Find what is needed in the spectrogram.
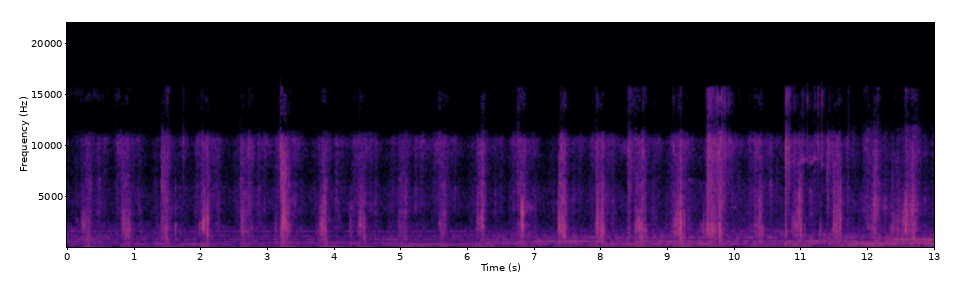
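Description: Footsteps on a gravel path at a steady walking pace, a little under two steps a second, over background music with long held notes.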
